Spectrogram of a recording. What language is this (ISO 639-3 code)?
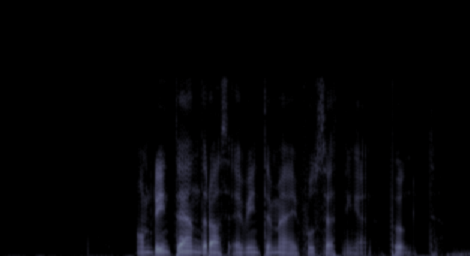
swe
